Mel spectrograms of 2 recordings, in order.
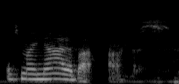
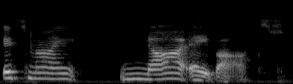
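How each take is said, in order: First: Whispered like a secret, no voice. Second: Put-on slow kid voice. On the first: Acted. Child reading the kid part, repeating it as a secret whisper. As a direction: hush it to a breathy secret. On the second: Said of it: "[name]'s gonna read the kid voice".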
